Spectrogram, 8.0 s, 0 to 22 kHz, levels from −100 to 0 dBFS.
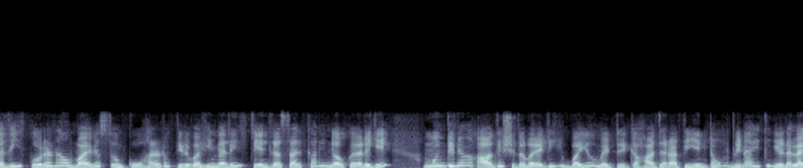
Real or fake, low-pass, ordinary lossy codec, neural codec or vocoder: fake; 7.2 kHz; Opus, 64 kbps; codec, 16 kHz, 1 kbps, FunCodec, trained on Chinese and English, 50 frames a second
